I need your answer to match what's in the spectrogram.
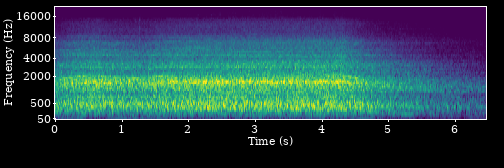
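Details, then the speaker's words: Hoover Turbopower Freedom U2262 vacuum after cleaning and reassembly refurb: smooth steady high whine with constant rushing airflow, then even wind-down; motor healthy and free-running. "it just sounds like a peel like a tube or power should now so fantastic"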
